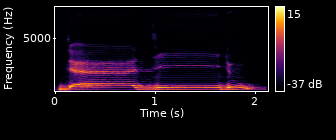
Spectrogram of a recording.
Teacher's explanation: Kadang ada beberapa teman-teman kita pakai ujung lidah jadi ada suara tambahan seperti C.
